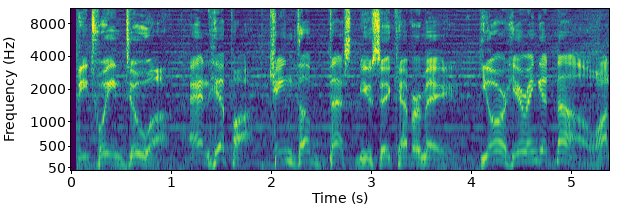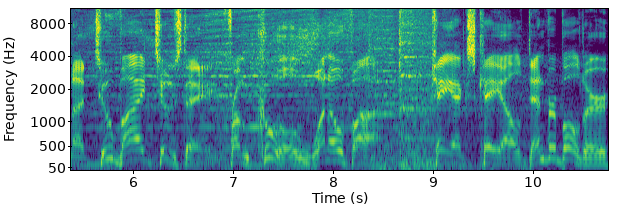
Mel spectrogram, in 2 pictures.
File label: Radio Promo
